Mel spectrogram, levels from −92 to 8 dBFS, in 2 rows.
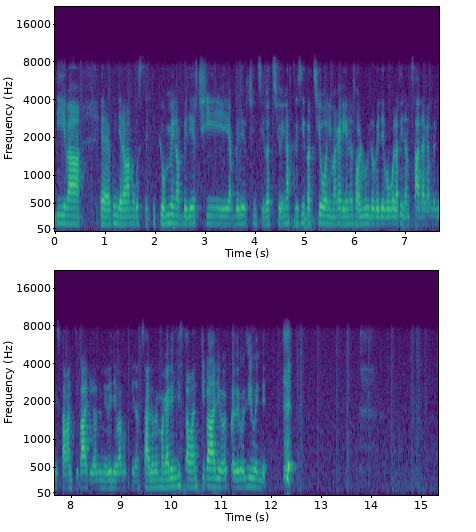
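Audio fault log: No faults were found in this speech. Nothing in it reaches above about 8 kHz, which fits the band limit of the call microphone processing and the Opus codec on the WebRTC call path.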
